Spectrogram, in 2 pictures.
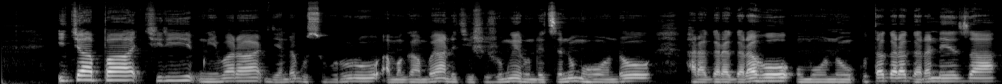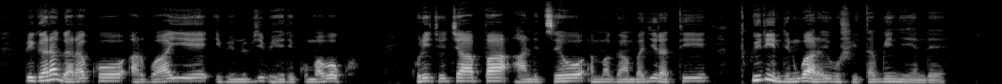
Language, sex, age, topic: Kinyarwanda, male, 25-35, health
